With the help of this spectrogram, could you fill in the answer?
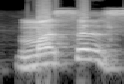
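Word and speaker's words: muscle: scissors இது பாருங்க மசில் மசில்ஸ் அப்படின்னு சொல்லுவாங்களா மசில் தசை தசை எம் யூ யூ க்கு ஆ சத்தம் மா இஸ் இல் அவ்வளவுதான் இ சைலெண்ட் இங்கயும் சைலெண்ட் இந்த சி சைலென்ட் மசில் இங்க என்ன தலைப்போ அதை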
